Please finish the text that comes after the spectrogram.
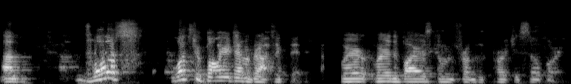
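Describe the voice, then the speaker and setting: A man's voice: mid-range voice, very animated, moderate pace, vocal fry. A man hosting a conversational real estate interview, speaking in a rambling, agreeable way. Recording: distant, dull lo-fi microphone.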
